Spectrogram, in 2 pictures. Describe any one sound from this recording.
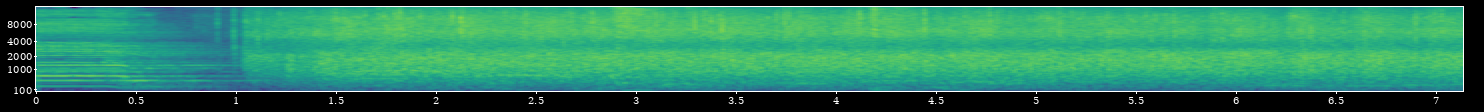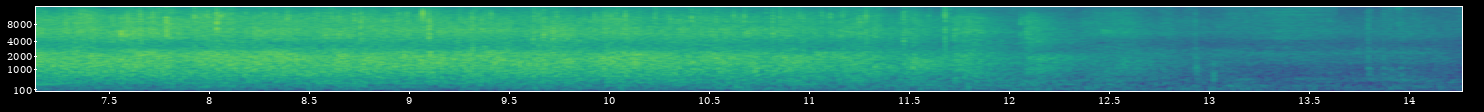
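An audience applauds loudly and then fades.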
